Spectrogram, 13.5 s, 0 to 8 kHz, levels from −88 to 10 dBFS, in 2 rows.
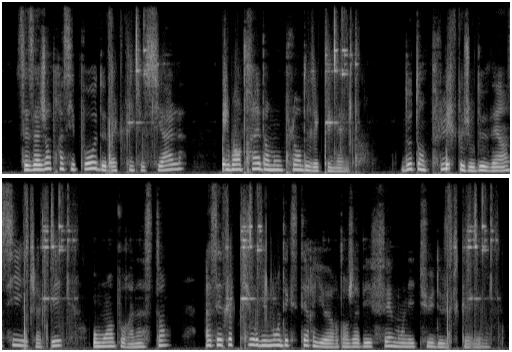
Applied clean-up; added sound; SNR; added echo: neural diffusion model UNIVERSE++.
